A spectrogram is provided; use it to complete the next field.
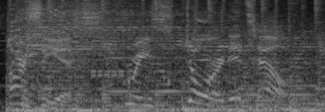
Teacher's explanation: this Pokemon's name would be pronounced AR-see-us /'ɑrsiəs/ with a soft C.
